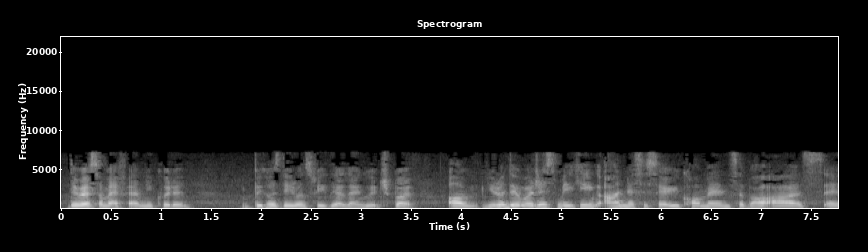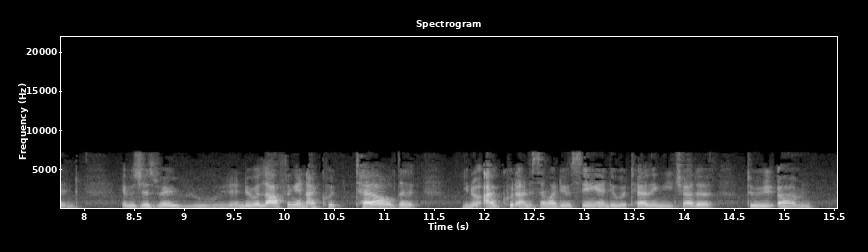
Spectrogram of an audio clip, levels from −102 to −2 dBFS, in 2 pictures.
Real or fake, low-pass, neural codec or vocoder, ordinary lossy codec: real; 7.2 kHz; none; MP3, 32 kbps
